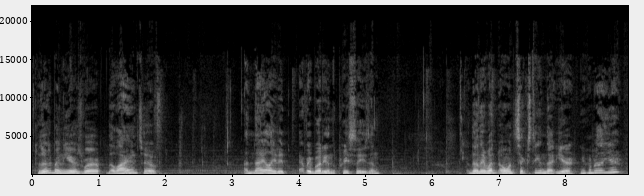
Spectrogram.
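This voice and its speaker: A man's voice: a little high, animated, normal speed, pauses often, warm tone, soft background music. A male podcast host in casual solo chat, playful and chatty, talking while he eats.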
